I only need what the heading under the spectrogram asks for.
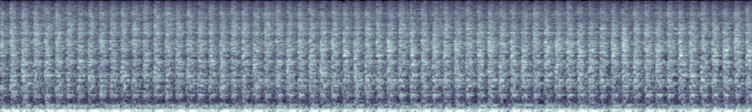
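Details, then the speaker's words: OBS Chevy project truck on its original engine, first start attempt: steady, even cranking for several seconds but it never catches. Owner suspects the worn distributor cap, old fuel or an unclipped connector; not confirmed. "No. So it's probably a distributor cap. I don't know, could be old fuel, could be me not knowing what I'm doing."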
